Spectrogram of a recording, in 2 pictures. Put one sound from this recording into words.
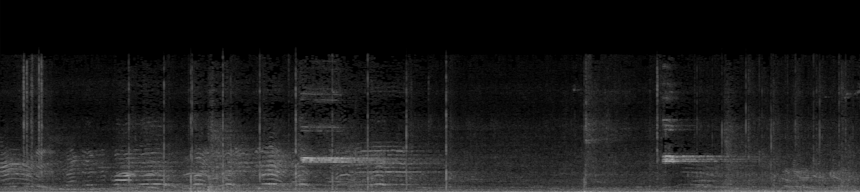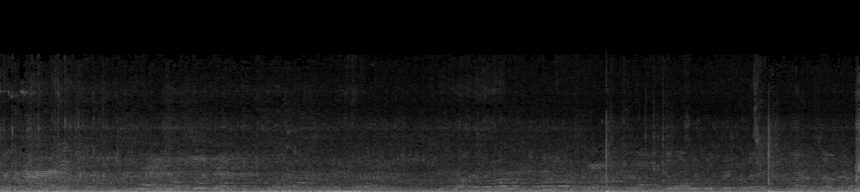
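Young men call out and chatter in a large echoing hall.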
